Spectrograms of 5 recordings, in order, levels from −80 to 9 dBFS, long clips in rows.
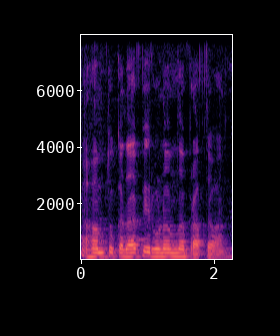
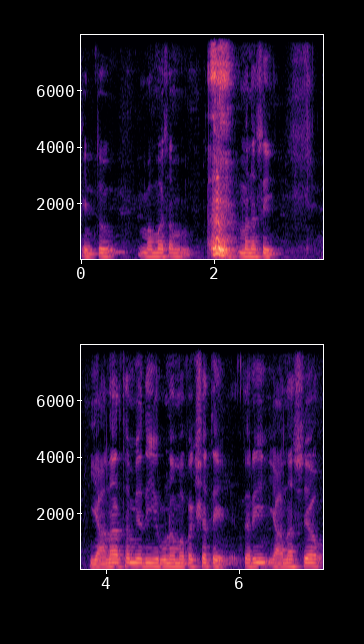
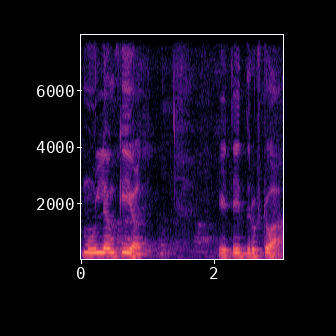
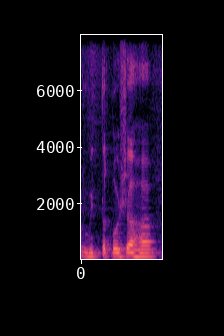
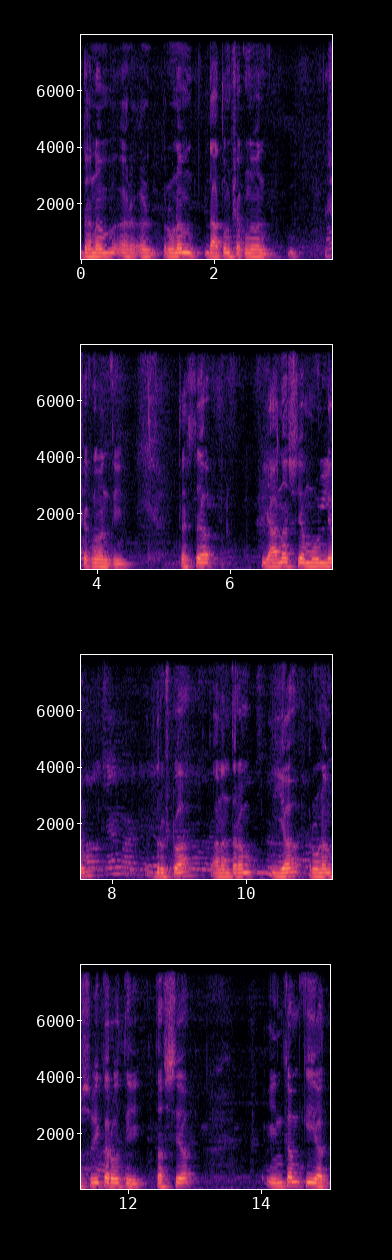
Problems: constant background noise, continuous background conversations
